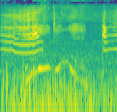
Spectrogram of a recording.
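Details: Young female kitten that came back after ten days missing following a snowstorm, meowing loudly on her return: a long rising-falling meow, then another starting as a person calls softly to her.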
